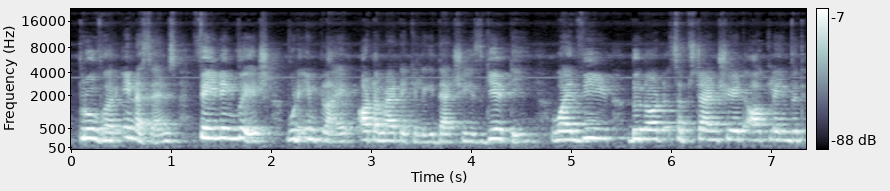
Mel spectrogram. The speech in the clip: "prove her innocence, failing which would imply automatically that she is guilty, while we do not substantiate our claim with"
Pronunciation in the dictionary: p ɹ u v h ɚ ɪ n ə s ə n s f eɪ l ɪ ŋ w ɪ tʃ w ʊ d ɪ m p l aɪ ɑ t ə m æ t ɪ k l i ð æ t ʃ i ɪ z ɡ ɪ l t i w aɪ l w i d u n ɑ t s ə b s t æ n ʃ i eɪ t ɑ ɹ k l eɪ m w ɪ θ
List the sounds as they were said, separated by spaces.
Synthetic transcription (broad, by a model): p ɹ u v h ɚ ɪ n ə s ə n s f eɪ l ɪ ŋ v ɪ tʃ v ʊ d ɪ m p l aɪ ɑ t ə m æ t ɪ k l i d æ t ʃ i ɪ z ɡ ɪ l t i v aɪ l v i d u n ɑ t s ə b s t æ n ʃ i eɪ t ɑ ɹ k l eɪ m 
